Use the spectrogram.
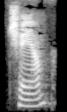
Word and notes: CHAMP: American English

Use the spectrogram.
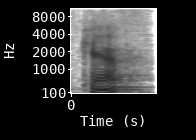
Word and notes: CAP: American English

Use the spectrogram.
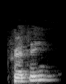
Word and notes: PRETTY: American English

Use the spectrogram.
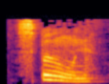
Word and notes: SPOON: American English

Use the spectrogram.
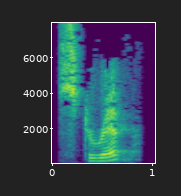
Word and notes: STRIP: American English

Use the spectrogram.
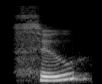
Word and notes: SUE: American English

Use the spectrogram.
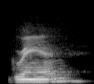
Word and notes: GRAND: American English

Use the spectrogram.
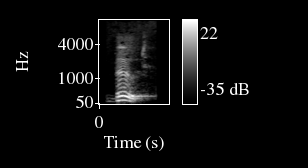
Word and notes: BOOT: American English

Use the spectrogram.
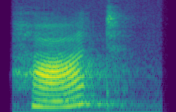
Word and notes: HOT: American English

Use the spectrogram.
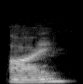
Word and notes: I: American English

